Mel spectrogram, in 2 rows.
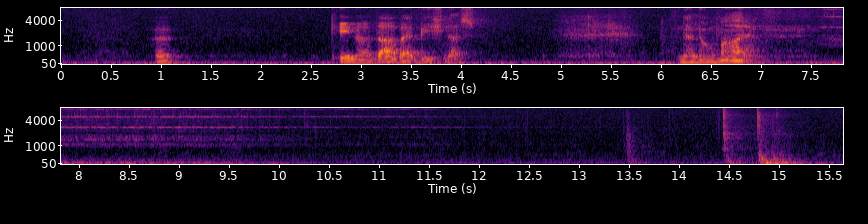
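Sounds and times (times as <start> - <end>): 
speech: 0.9 - 1.2, 2.8 - 4.2, 6.2 - 7.0
doorbell ringing: 6.2 - 13.1.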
